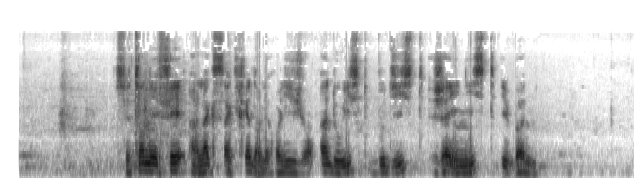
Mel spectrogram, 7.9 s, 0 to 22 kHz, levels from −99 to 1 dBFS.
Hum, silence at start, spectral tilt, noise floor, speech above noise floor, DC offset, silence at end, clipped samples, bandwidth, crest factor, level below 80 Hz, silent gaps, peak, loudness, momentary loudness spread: none; 0.75 s; -4.5 dB/octave; -65 dBFS; 46 dB; under 0.1%; 1.25 s; under 0.1%; 11.5 kHz; 18 dB; -46 dBFS; none; -2 dBFS; -19 LUFS; 9 LU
